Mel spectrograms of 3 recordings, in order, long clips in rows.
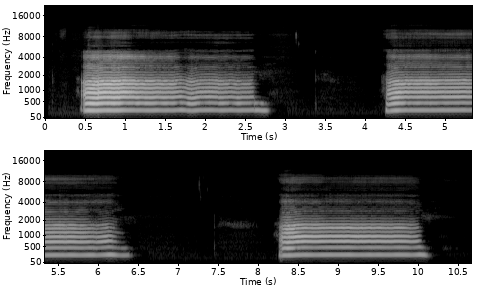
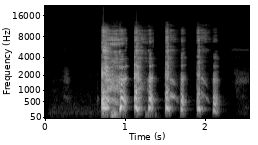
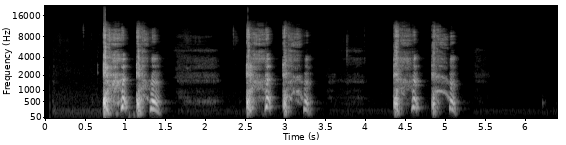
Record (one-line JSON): {"exhalation_length": "10.7 s", "exhalation_amplitude": 29379, "exhalation_signal_mean_std_ratio": 0.54, "cough_length": "2.6 s", "cough_amplitude": 32616, "cough_signal_mean_std_ratio": 0.39, "three_cough_length": "6.4 s", "three_cough_amplitude": 32767, "three_cough_signal_mean_std_ratio": 0.32, "survey_phase": "beta (2021-08-13 to 2022-03-07)", "age": "18-44", "gender": "Female", "wearing_mask": "No", "symptom_none": true, "smoker_status": "Never smoked", "respiratory_condition_asthma": true, "respiratory_condition_other": false, "recruitment_source": "REACT", "submission_delay": "3 days", "covid_test_result": "Negative", "covid_test_method": "RT-qPCR", "influenza_a_test_result": "Negative", "influenza_b_test_result": "Negative"}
